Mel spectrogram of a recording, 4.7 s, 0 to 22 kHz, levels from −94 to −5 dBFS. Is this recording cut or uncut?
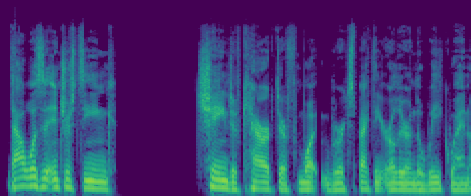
uncut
